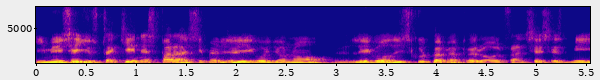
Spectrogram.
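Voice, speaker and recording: A man with a French accent at a medium pitch and moderate pace, ordinary pitch variation, hardly any pauses, and audible room echo. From Europe, French-speaking; grew up partly in Bogotá. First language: French (speaking Spanish). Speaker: former schoolmate in group discussion. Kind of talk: casual group discussion. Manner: halting, with many fillers.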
